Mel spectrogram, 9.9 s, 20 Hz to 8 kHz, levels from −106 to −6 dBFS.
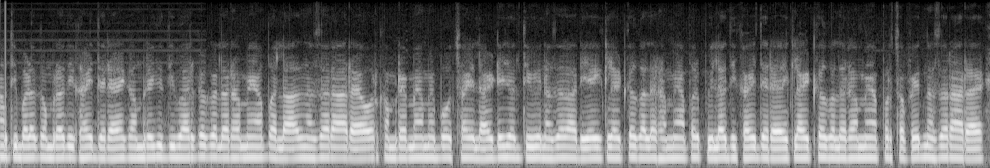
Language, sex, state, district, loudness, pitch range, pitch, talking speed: Hindi, male, Chhattisgarh, Kabirdham, -17 LUFS, 140-145 Hz, 145 Hz, 335 wpm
